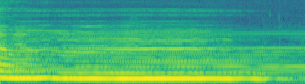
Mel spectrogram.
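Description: A woman's voice chanting a Sanskrit devotional hymn, holding one long steady note at the end of a line over a steady instrumental drone; the note ends near the end.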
